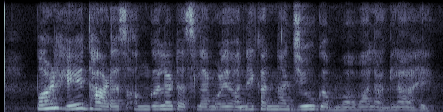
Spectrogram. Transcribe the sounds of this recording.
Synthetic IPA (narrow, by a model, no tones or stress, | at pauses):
pəɳɦed̪ʱaɽəsəŋɡələʈəsljamuɭeənekanːad͡ʑiʋɡəmʋaʋalaɡlaːɦe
